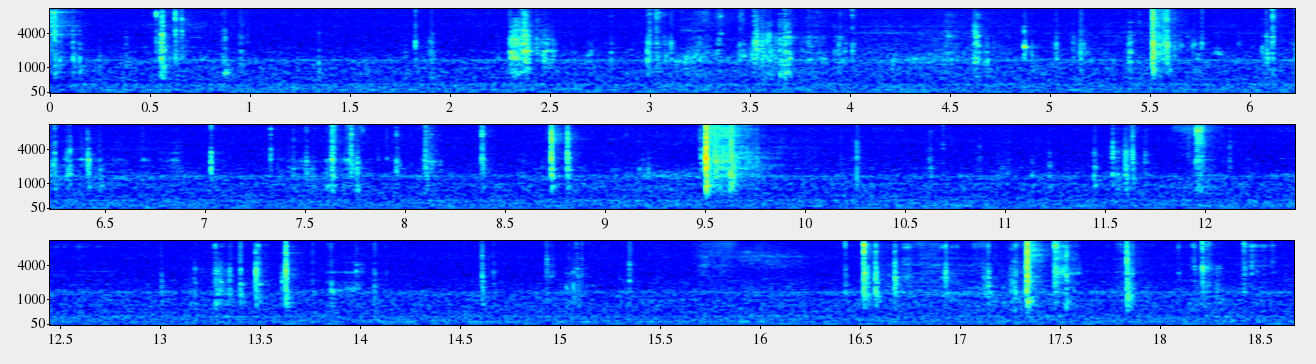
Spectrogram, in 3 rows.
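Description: Scattered light clicks and taps of hands handling a 1/18 diecast model car and a black plastic packaging piece. The sharpest clicks come at the start and about halfway, over a steady low hum.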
